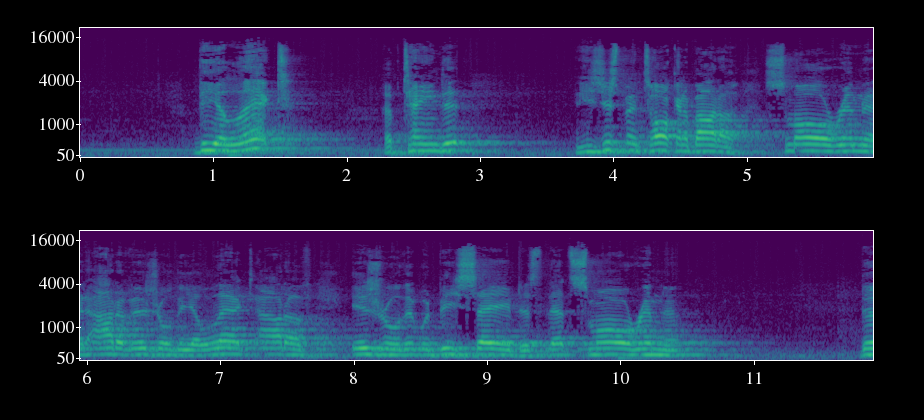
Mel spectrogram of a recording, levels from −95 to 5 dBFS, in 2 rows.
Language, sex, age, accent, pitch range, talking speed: English, male, 30-49, American, 185-245 Hz, 145 wpm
